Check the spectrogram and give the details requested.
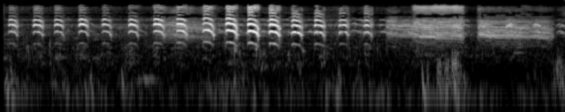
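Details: Forster's terns flying over a canoe on Lake Bertha give a rapid run of short, arched, harsh notes, about five a second, over low rumbling and a burst of hissy noise near the end.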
